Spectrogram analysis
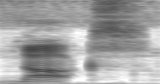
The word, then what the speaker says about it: HOKC: this is the brand I've been told that's pronounced Knox all right so that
